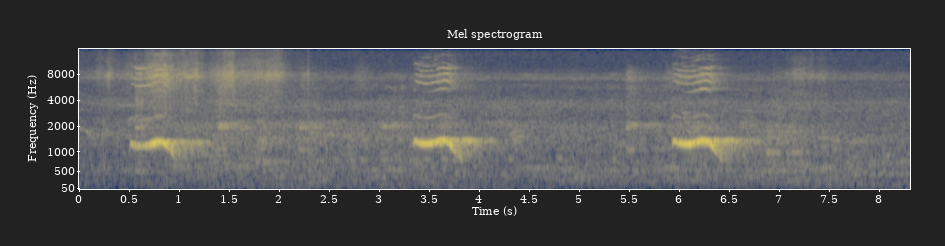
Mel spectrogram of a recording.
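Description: An Asian koel gives three loud, fluty notes, each swelling then dropping, about every two and a half seconds. Faint high chirps from smaller birds sound in the background.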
